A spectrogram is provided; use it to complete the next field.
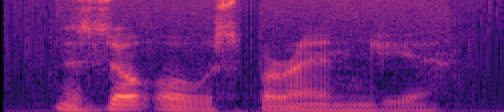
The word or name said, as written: zoosporangia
